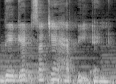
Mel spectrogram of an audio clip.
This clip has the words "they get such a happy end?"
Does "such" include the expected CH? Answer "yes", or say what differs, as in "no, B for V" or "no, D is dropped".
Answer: yes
